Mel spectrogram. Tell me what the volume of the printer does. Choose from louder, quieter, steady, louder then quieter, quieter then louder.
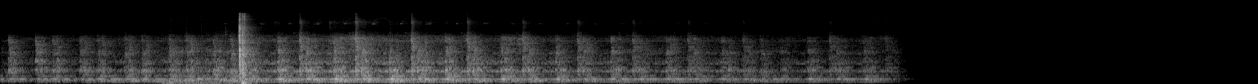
louder then quieter.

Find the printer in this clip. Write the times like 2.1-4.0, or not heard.
0.0-9.0.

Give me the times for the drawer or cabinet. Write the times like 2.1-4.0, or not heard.
1.6-2.5.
